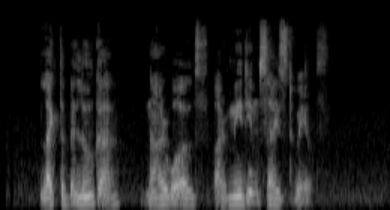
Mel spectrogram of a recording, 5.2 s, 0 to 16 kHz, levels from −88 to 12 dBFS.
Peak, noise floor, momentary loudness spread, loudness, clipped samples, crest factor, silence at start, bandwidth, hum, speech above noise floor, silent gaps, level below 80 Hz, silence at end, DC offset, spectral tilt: -14 dBFS; -68 dBFS; 14 LU; -33 LUFS; under 0.1%; 20 dB; 0.55 s; 11 kHz; none; 36 dB; none; -80 dBFS; 0.85 s; under 0.1%; -5 dB/octave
